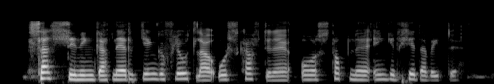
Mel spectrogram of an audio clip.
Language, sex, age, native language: Icelandic, female, 14, Polish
